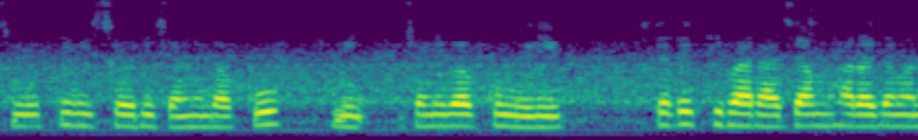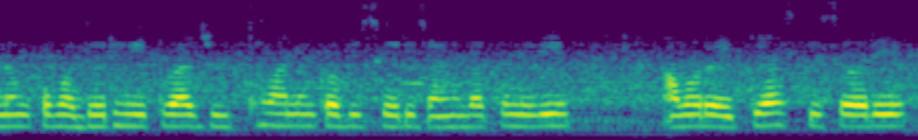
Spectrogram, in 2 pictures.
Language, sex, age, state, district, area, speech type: Odia, female, 18-30, Odisha, Subarnapur, urban, spontaneous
